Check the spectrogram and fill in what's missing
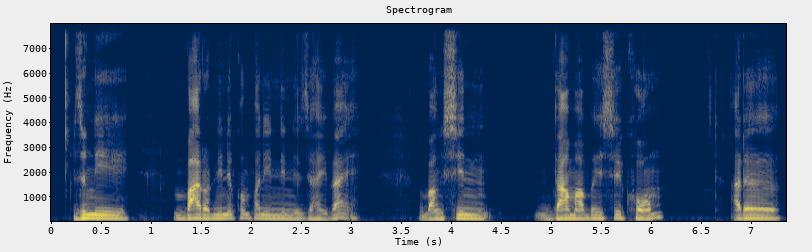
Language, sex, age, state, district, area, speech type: Bodo, male, 30-45, Assam, Kokrajhar, rural, spontaneous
